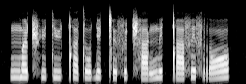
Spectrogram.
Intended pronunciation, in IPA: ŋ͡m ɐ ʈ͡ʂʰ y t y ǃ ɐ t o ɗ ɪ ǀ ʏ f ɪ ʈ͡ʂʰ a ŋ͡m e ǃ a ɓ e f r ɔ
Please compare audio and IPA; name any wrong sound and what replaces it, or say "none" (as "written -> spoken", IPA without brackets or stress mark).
ɓ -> f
